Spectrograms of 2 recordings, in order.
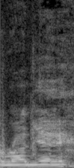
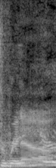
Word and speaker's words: Rainier: It's a Ranye. A run. It's pronounced Rainier.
